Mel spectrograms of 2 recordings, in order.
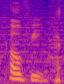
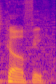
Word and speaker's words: Kofi: Coffee Cockburn. Kofi. Hate when that happens. Oh, it is Kofi.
